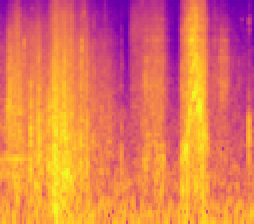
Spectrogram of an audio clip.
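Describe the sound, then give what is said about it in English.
A backpack zipper is pulled open in several raspy strokes, with a louder, sharper zip near the end. No one talks. “Let me get my backpack.”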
